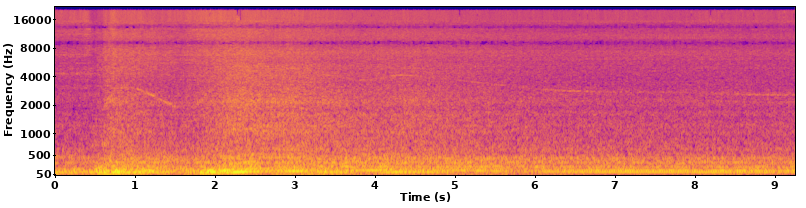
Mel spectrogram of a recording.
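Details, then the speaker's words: Chevrolet S-10 in closed loop with a consistent misfire on cylinder 1 only. Revs, then settles into an uneven, lumpy, stumbling rumble. Cause not yet found; codes, live data, compression, spark, fuel and restrictions are being checked. "We're getting misfires on cylinder 1. Only on cylinder 1."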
